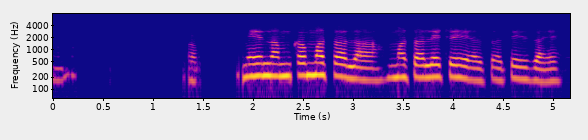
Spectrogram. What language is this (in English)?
Konkani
